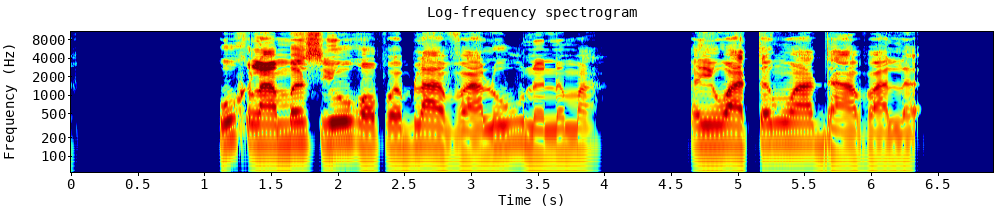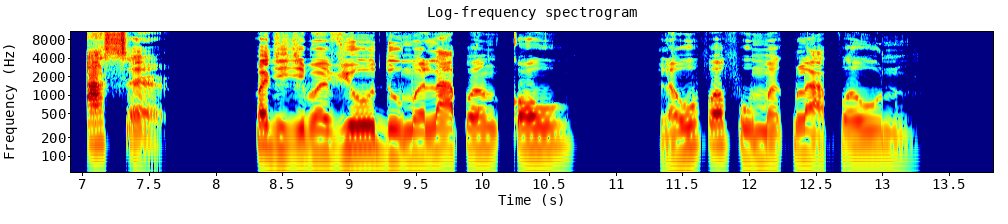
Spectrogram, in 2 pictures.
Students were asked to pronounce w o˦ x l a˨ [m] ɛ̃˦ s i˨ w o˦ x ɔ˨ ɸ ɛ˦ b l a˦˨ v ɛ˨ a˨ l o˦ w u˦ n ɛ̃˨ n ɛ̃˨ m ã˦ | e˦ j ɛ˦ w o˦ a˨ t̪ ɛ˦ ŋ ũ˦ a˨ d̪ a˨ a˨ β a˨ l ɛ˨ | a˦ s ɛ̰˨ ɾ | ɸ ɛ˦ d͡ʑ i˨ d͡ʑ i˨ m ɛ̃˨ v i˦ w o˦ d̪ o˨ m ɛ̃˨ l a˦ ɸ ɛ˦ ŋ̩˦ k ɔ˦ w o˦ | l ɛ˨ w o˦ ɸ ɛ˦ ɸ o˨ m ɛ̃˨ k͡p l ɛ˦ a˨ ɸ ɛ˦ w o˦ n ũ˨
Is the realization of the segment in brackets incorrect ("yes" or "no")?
no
